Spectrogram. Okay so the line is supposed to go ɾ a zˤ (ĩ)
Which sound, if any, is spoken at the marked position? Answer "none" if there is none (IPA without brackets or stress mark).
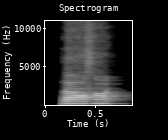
ĩ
